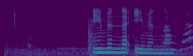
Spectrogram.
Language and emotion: Russian, neutral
